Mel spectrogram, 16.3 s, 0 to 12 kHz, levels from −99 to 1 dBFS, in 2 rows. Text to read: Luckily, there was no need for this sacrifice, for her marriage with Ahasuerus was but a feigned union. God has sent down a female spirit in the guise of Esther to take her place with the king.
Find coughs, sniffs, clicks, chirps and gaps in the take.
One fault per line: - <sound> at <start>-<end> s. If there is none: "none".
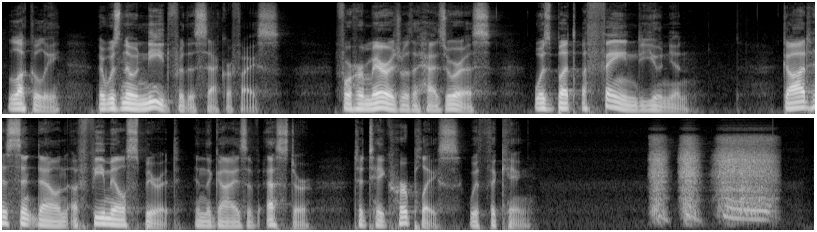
- sniff at 14.6-15.9 s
